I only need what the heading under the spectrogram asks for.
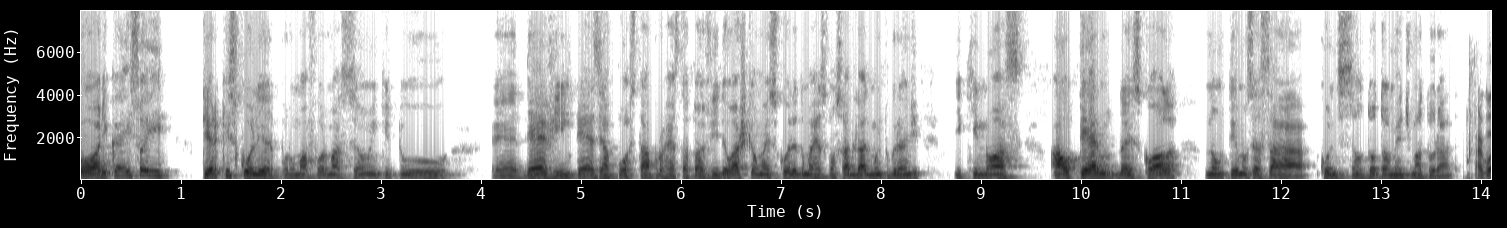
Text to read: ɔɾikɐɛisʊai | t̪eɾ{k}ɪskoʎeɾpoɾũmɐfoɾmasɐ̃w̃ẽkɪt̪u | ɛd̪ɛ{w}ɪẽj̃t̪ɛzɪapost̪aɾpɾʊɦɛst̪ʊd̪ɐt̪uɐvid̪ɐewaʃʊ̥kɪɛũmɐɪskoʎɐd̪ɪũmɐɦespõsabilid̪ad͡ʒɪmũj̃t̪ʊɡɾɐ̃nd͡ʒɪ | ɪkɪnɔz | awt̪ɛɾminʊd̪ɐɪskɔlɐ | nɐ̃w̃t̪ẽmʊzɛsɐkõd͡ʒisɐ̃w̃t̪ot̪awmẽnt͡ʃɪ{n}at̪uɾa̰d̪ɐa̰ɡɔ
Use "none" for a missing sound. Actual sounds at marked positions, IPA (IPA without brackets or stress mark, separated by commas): k, v, m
